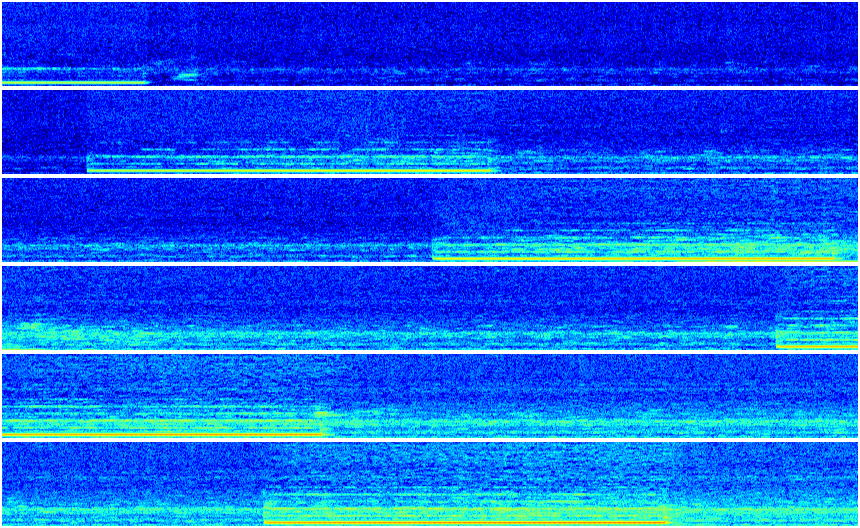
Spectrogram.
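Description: Telephone ringback tone sounding in four evenly spaced, steady bursts after a short opening tone, moderately loud against faint background hiss, as a call goes unanswered before reaching voicemail.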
